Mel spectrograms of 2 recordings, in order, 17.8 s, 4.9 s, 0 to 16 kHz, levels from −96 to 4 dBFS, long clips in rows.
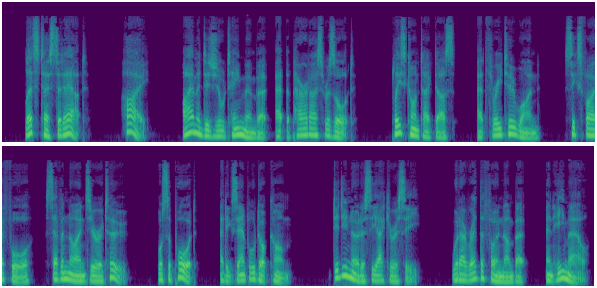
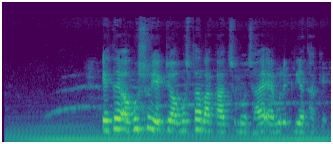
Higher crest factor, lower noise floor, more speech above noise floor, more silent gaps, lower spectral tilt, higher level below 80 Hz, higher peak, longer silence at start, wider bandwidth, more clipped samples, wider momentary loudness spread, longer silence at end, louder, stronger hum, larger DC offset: about the same, 18 dB vs 18 dB; first, -90 dBFS vs -46 dBFS; first, 64 dB vs 23 dB; neither; about the same, -6.5 dB/octave vs -7 dB/octave; second, -50 dBFS vs -42 dBFS; about the same, -10 dBFS vs -8 dBFS; about the same, 0.35 s vs 0.25 s; about the same, 11.5 kHz vs 10.5 kHz; neither; second, 11 LU vs 23 LU; first, 0.15 s vs 0 s; second, -27 LUFS vs -23 LUFS; second, none vs 50 Hz at -40 dBFS; neither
